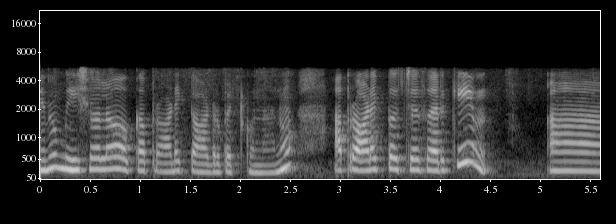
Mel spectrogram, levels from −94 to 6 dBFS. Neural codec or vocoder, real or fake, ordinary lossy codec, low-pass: none; real; none; 5.4 kHz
